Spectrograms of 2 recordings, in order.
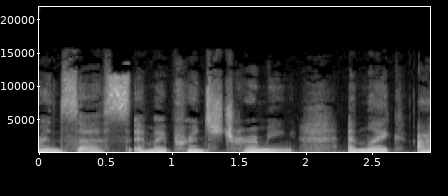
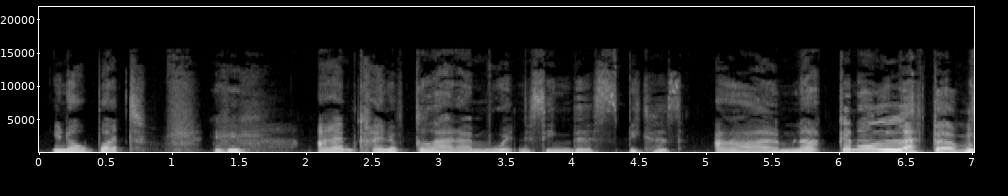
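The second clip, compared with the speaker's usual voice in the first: put-on bright, proud, chipper, pitched-up delivery; 6 semitones higher than usual. Quoting the listener back to them, the speaker mimics a proud, chipper voice. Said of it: "in like the most proud, chipper voice".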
